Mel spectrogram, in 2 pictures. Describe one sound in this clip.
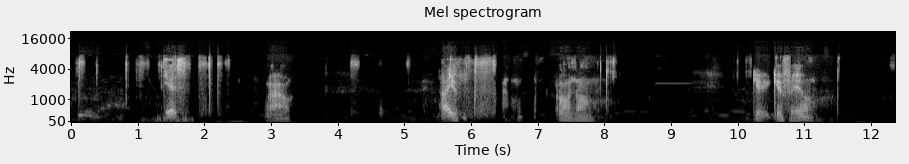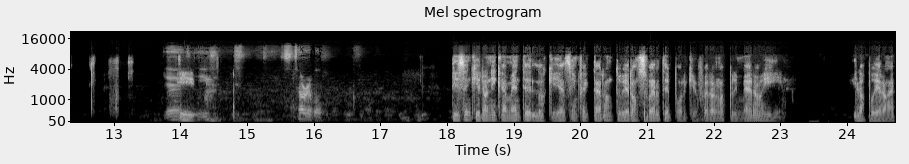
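A young man speaks calmly over an online call, with pauses.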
